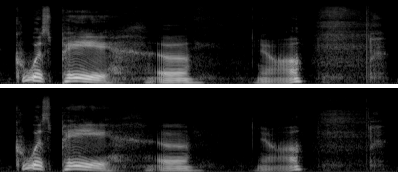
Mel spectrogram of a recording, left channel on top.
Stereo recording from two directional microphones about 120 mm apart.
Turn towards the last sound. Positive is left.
turn(degrees=35)  # may be behind; listen again after turning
